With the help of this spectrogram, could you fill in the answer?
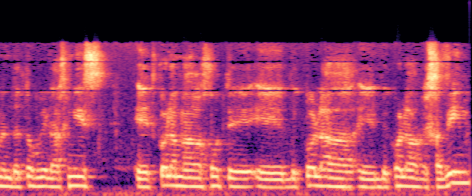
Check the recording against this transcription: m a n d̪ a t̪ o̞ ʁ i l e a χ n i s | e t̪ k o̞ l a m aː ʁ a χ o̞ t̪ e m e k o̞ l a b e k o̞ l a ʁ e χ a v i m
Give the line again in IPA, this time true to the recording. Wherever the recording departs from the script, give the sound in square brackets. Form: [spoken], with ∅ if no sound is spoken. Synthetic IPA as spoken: m a n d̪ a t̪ o̞ ʁ i l e a χ n i s | e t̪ k o̞ l a m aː ʁ a χ o̞ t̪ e [b] e k o̞ l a b e k o̞ l a ʁ e χ a v i m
